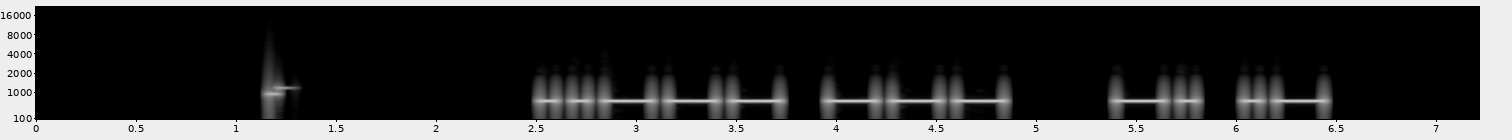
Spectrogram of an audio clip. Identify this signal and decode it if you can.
Morse code, heard as a keyed tone, about 15 wpm, 700 Hz. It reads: 2O NA
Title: Winter Field Day Exchanges 15wpm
